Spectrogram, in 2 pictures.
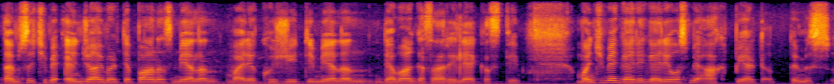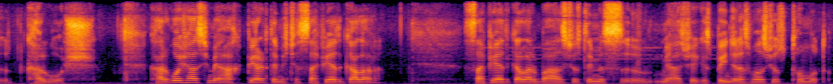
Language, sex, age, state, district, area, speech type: Kashmiri, male, 18-30, Jammu and Kashmir, Pulwama, urban, spontaneous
